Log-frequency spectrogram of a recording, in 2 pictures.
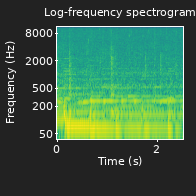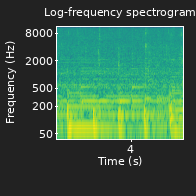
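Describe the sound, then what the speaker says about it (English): Steady, crackling sizzle of Southern fried chicken frying in hot grease, loud and close, with continuous popping and spitting throughout. "now our chicken's frying good and our grease is good and hot"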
